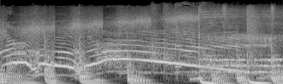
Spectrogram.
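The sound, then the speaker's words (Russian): A crowd of voices shouts "Ded Moroz" (Grandfather Frost) together in loud unison, calling for him at New Year, with rhythmic, drawn-out syllables and a sustained chanted note filling the whole moment. “Мы крикнем Дед Мороз.”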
